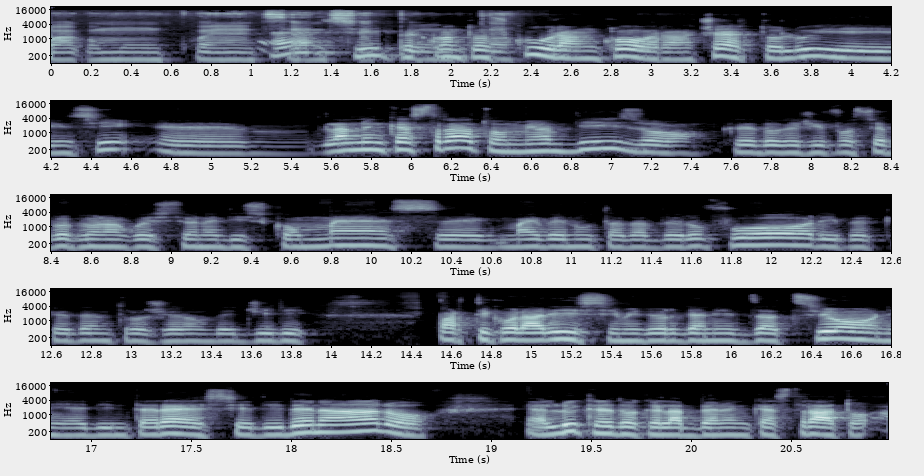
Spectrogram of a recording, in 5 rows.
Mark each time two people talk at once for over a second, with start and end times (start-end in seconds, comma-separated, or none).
1.1-2.4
